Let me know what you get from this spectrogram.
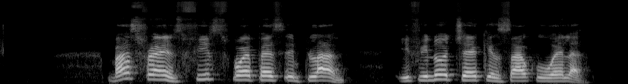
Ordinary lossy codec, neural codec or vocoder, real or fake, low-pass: Opus, 24 kbps; vocoder, 44.1 kHz, 128 mel bands every 512 samples, BigVGAN v2; fake; 19.8 kHz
